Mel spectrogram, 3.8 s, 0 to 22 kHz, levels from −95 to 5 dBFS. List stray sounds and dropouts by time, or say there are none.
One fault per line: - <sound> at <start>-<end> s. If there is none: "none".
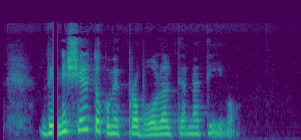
- dropout at 0.7-0.7 s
